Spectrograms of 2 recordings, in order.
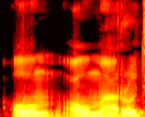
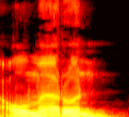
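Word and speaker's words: عمر: Jadi Umar bukan umaru cara bacanya bukan Umarun tapi Umaru ya.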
